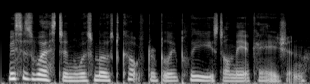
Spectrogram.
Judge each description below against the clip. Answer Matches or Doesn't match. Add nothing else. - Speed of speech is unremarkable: Matches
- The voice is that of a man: Doesn't match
